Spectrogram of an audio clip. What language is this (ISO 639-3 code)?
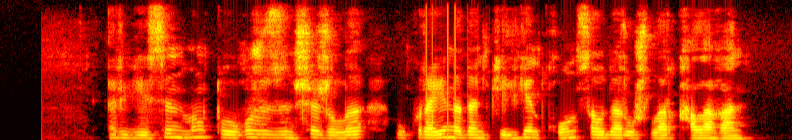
kaz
